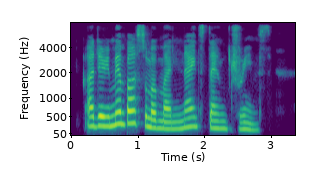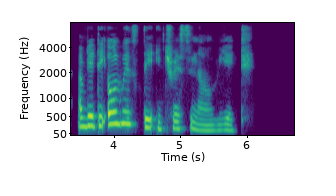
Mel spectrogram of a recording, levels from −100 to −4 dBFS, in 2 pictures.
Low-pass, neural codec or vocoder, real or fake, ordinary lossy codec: 7.2 kHz; codec, 16 kHz, 4 kbps, X-Codec, WavLM features, trained on Multilingual LibriSpeech; fake; none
